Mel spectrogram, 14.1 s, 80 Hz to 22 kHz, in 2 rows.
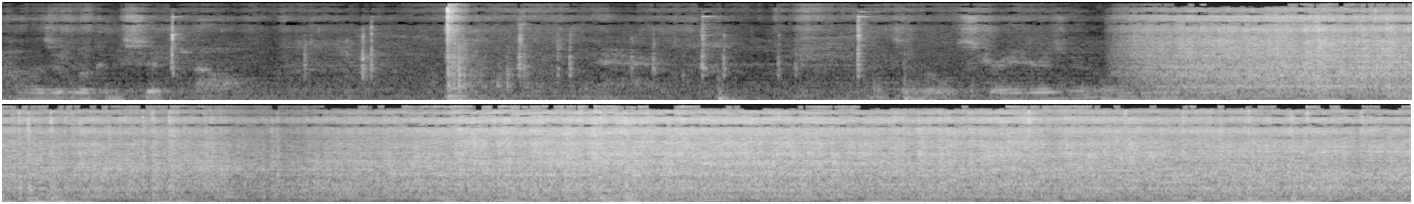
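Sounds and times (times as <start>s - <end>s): machine humming and rushing: 5.6s - 14.0s.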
